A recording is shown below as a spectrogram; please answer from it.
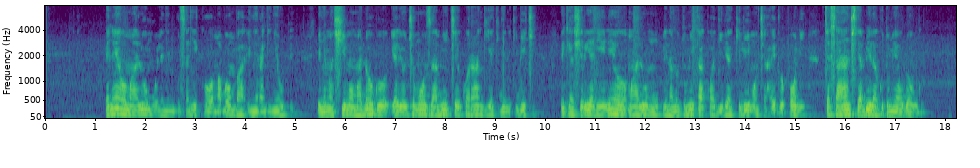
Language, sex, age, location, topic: Swahili, male, 25-35, Dar es Salaam, agriculture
